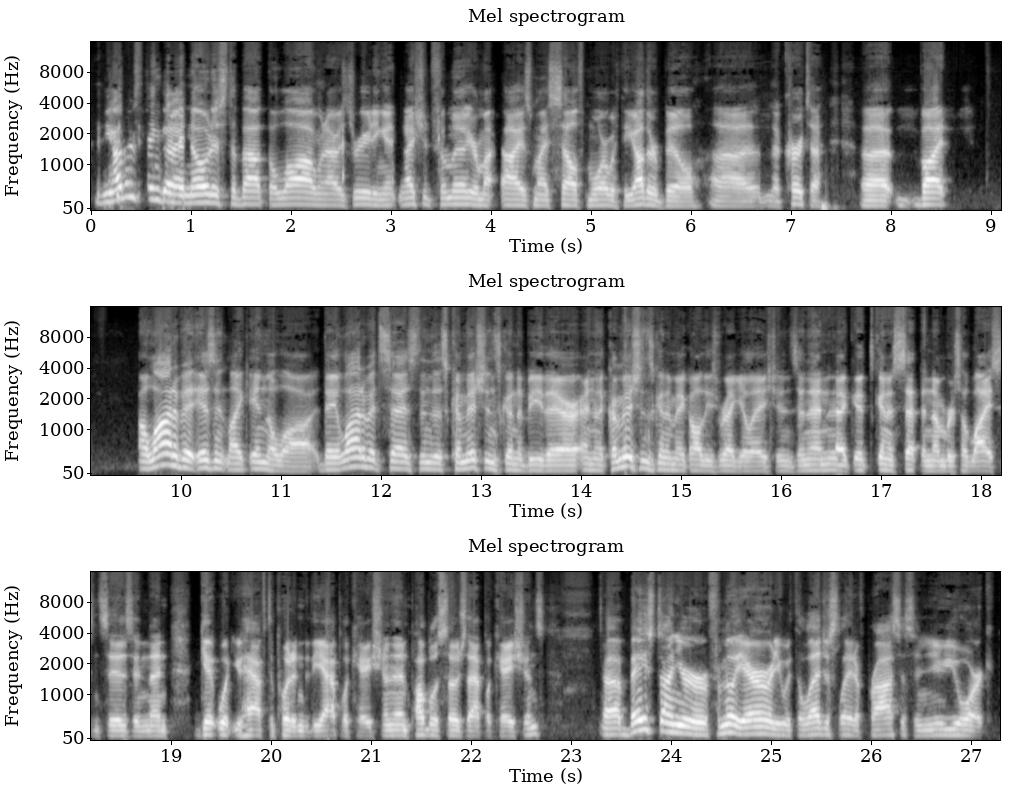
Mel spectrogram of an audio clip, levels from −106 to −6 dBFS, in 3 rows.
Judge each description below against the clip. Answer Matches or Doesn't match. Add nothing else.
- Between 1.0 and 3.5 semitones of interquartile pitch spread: Doesn't match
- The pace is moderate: Doesn't match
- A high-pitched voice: Doesn't match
